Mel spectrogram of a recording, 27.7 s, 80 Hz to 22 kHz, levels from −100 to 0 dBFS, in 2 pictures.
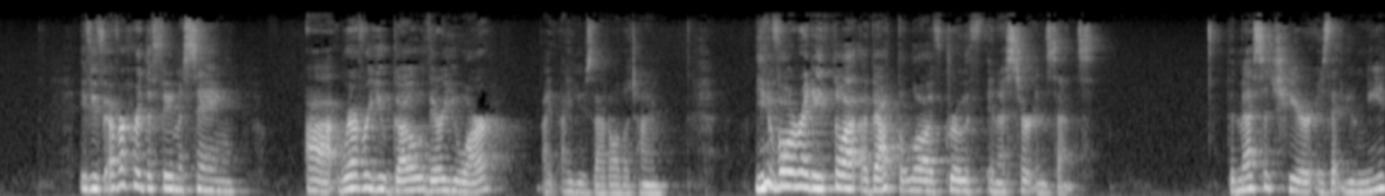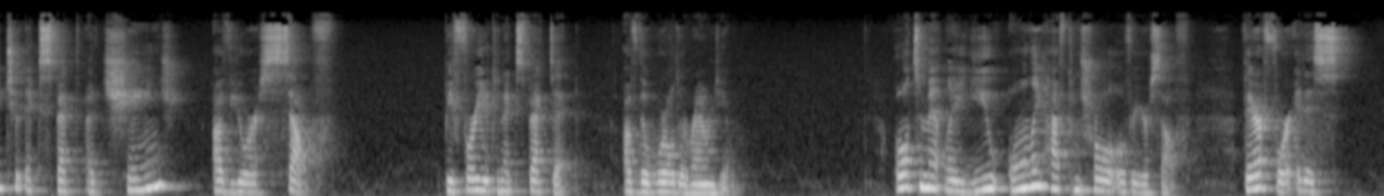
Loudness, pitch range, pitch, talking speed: -24 LUFS, 185-245 Hz, 205 Hz, 145 wpm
